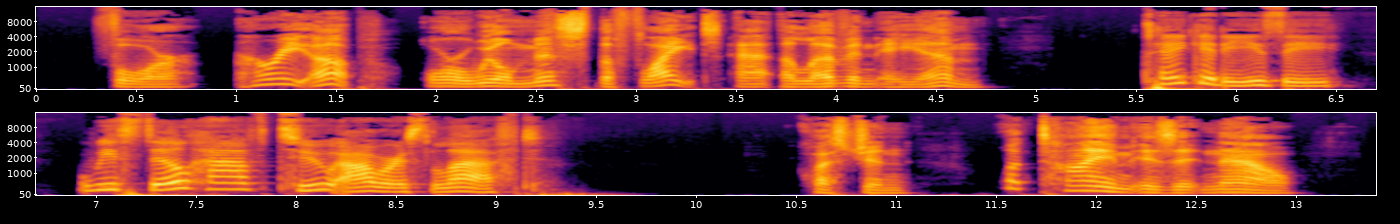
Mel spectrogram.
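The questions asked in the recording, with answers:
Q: What time is it now?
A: 9 a.m.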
